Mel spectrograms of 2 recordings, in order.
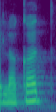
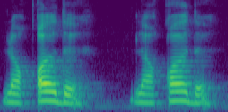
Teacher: دال کے اوپر قلقلہ آپ نے کرنا ہے، آواز پلٹ کر آئے گی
